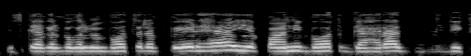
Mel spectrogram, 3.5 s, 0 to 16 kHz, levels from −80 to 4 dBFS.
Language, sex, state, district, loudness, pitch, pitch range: Magahi, female, Bihar, Gaya, -16 LUFS, 220 Hz, 215-230 Hz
